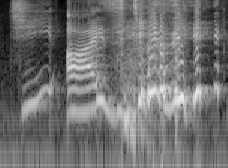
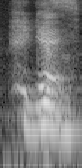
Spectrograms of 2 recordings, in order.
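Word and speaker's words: gizz: That's pronounced G-I-Z-Z. G. Yes. Giz. Yes. Exactly. Giz.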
